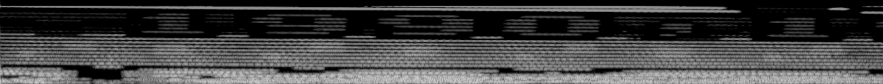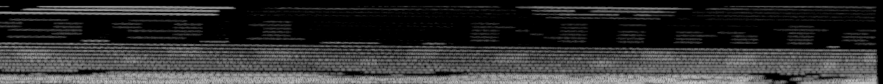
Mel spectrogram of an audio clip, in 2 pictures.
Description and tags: science fiction noise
